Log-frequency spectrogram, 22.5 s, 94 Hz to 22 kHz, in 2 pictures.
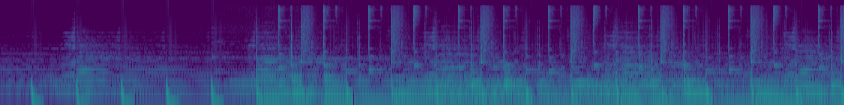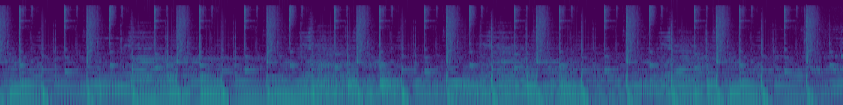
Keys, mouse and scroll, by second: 0.4 click, 1.7 click, 3.0-3.6 scroll, 5.7 click, 6.6 click, 7.8 click, 8.3 click, 9.7 click, 10.1 click, 11.6 click, 12.2 click, 13.6 click, 14.1 click, 15.7 click, 19.6 click, 20.6 click, 22.2 click.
